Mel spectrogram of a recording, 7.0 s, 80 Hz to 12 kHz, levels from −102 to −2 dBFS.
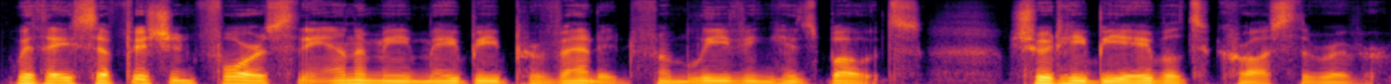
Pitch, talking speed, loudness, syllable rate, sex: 105 Hz, 180 wpm, -20 LUFS, 4.9 syllables/s, male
